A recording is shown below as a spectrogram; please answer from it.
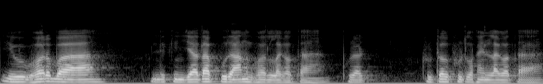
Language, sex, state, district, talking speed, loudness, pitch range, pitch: Bhojpuri, male, Bihar, Muzaffarpur, 130 wpm, -17 LUFS, 105-115 Hz, 110 Hz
